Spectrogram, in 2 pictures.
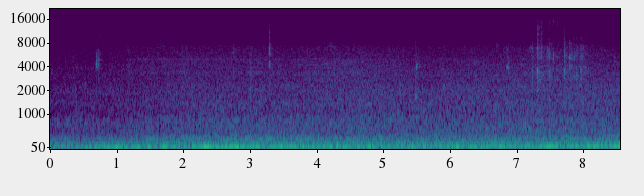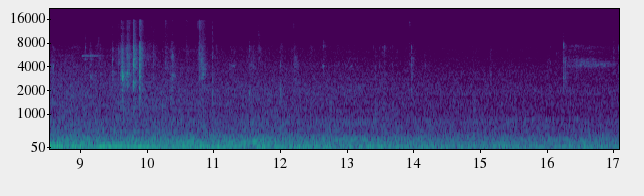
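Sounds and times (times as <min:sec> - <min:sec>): wet chewing and lip smacks: 0:06.6 - 0:14.3.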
